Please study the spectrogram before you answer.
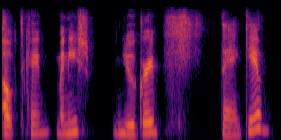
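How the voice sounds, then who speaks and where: A woman hosting an online community call, friendly and full of okays, slightly hoarse as she loses her voice. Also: on the high side, moderate pace, bright, forceful tone, no room sound. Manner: friendly facilitator, many okays. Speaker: meeting host. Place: video call.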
